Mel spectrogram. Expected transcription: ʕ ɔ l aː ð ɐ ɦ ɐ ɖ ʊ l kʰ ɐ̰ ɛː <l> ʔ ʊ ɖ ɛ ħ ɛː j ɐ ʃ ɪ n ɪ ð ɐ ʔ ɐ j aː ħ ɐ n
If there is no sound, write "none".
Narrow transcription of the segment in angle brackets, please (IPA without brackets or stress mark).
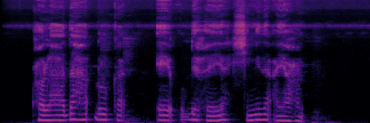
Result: none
